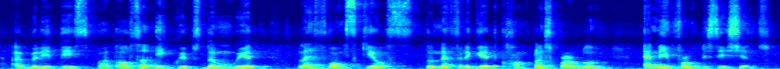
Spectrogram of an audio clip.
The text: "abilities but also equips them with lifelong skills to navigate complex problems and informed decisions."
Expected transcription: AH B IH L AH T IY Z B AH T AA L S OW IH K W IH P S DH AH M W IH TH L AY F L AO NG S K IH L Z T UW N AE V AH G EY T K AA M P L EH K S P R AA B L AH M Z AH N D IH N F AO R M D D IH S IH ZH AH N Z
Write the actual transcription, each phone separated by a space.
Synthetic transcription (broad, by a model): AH B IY L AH T IY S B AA T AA L S OW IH K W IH P S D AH M W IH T L AY F L AO NG S K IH L S T UW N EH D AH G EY T K AA M P L EH K S P R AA B L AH M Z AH N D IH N F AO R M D D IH S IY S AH N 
